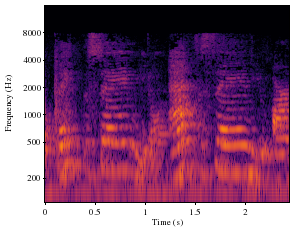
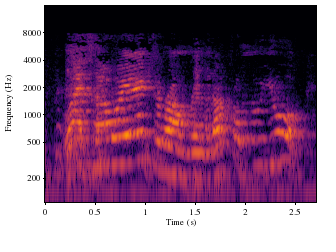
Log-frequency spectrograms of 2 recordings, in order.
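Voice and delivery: mock New Yorker; 6 semitones higher than usual. Mocking an excuse for behaviour.

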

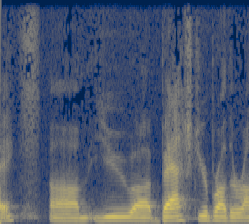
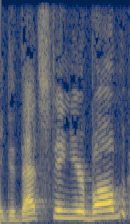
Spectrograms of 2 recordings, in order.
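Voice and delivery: higher and louder, teasing; playful father's question; 7 semitones higher, 10 dB louder than usual. Retold or imitated. Father asking his son after the spanking, playful. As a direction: ask it with a grin.

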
